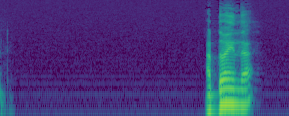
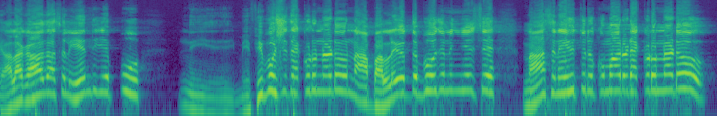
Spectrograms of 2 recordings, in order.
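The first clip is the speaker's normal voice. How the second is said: king demanding; 8 semitones higher than usual. Acted. King David demands an answer.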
